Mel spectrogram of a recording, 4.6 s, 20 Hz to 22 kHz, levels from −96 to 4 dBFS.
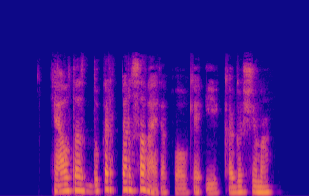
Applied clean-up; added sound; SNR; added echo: none; none; none; none.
